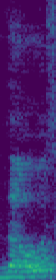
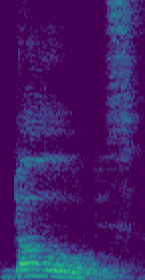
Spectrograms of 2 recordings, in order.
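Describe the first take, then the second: First: It is said with a standard English accent. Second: It is said with an Irish English accent. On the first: "You can go with the standard pronunciation" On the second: "or you can do what Irish people do"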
